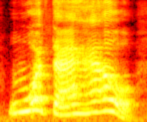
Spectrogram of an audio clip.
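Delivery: high, loud, drawn-out astonishment; acted-out incredulous outburst; shocked disbelief. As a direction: stretch it out in stunned disbelief. Retold shocked reaction to ruined pipe.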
